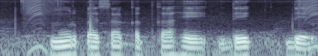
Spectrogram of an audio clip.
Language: Chhattisgarhi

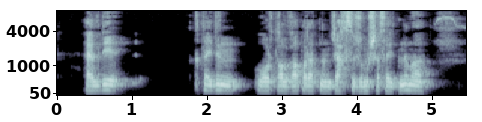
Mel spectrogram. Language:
Kazakh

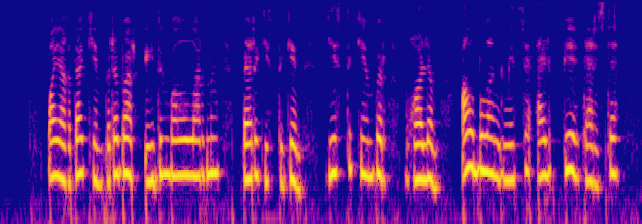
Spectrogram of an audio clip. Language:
Kazakh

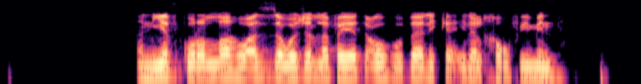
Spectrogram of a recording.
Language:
Arabic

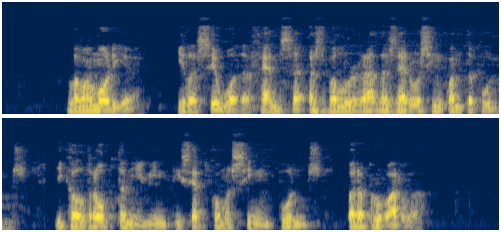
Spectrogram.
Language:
Catalan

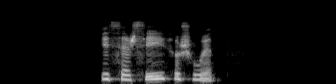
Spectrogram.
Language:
Kabyle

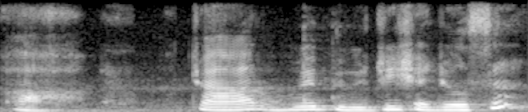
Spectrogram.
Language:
Sindhi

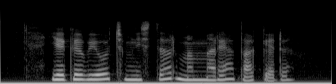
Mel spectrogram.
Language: Amharic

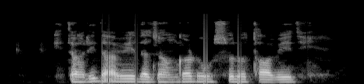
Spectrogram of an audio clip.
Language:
Pashto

